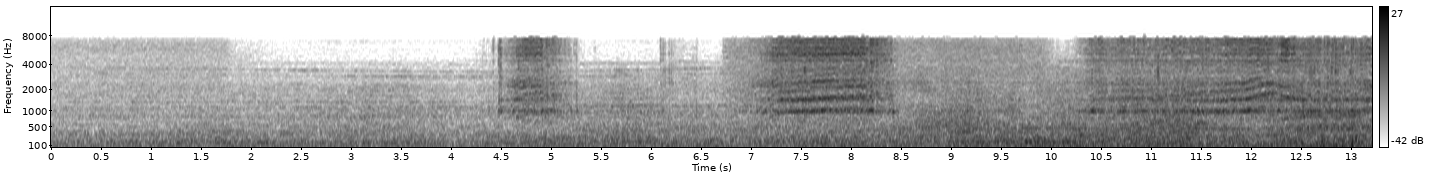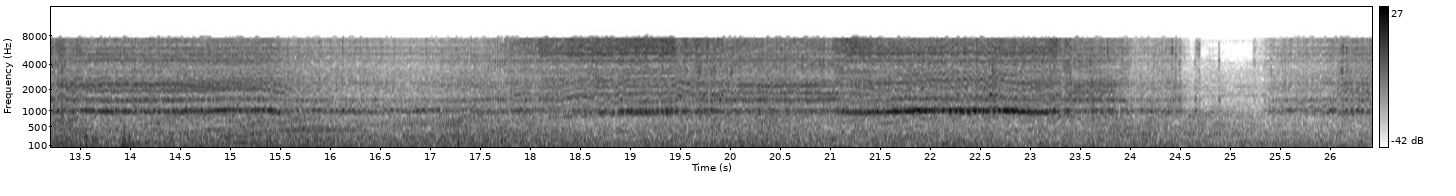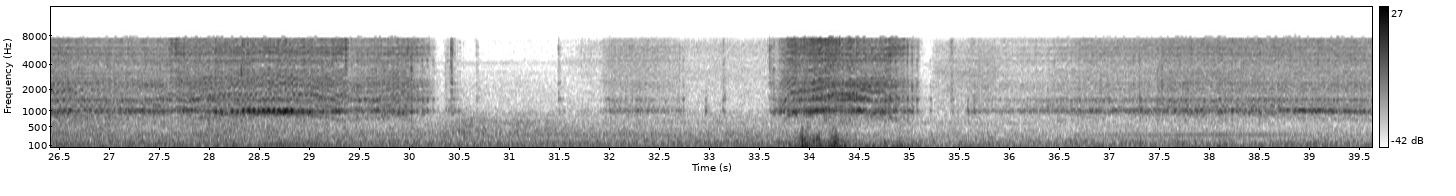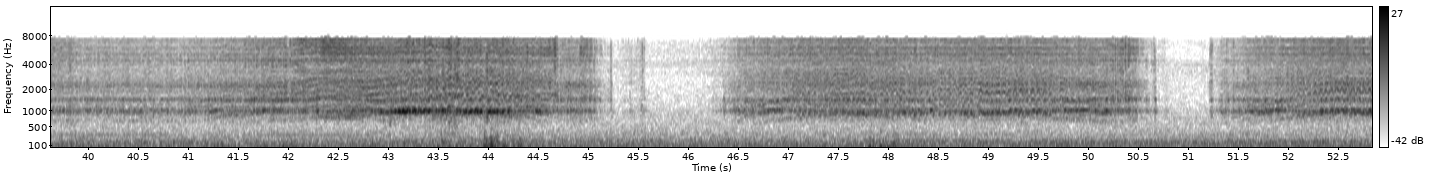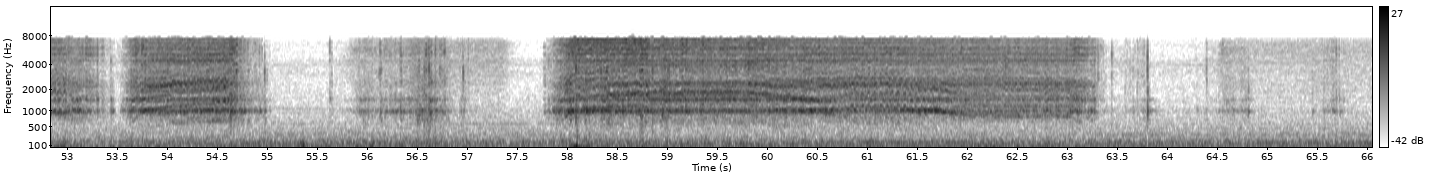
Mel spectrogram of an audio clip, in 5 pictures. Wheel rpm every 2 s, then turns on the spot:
0, 0, 20, 50, 30, 90, 130, 110, 60, 110, 120, 110, 40, 80, 80, 10, 30, 60, 40, 60, 60, 90, 50, 60, 80, 40, 70, 60, 20, 140, 130, 70, 0.
8-10 30-32 54-56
